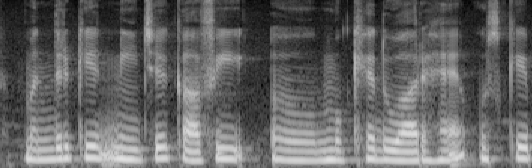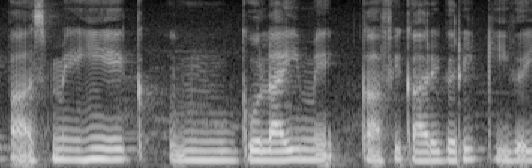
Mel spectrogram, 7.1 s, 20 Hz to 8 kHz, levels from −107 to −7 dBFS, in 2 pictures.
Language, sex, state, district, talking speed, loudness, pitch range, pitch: Hindi, female, Bihar, Saran, 160 wpm, -27 LUFS, 165-195 Hz, 180 Hz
